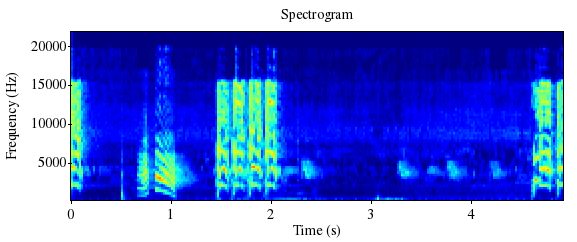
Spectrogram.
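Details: Alexandrine parakeet giving natural calls: a falling, slurred squawk, then a quick run of harsh, buzzy squawks, a few soft notes, and another harsh burst at the end, over a steady low hum.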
